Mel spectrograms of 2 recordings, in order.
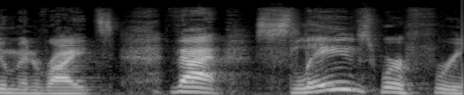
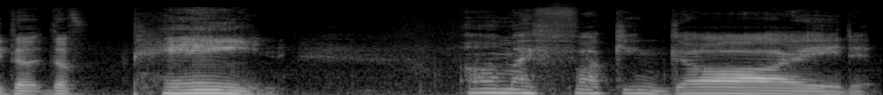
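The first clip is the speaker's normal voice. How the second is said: weary dismay; 4 semitones lower, 6 dB quieter, slower than usual. Real, not acted. Remembers painful argument with weary dismay.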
